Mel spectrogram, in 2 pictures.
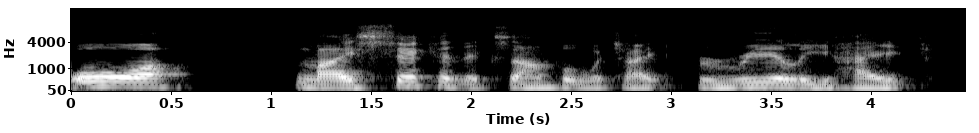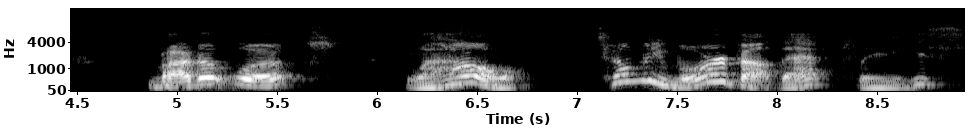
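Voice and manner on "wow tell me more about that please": exaggerated, feigned fascination, swooping sing-song. Demonstrating a technique he hates, the speaker sounds fake interested. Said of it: "I probably look incredibly fake when I do that".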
